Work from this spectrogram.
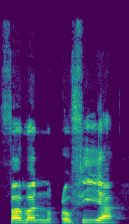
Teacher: نون ساکن کے بعد حروف حلقی کے 6 حرفوں میں سے عین آیا ہے، اس لیے اس کو ظاہر کر کے بلا گنہ کے جل پڑھیں گے، اس کو اظہار حلقی کہتے ہیں۔ من اخیہ، میم نون زیر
